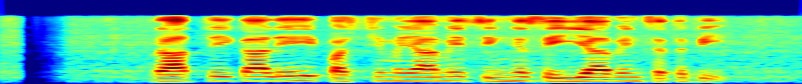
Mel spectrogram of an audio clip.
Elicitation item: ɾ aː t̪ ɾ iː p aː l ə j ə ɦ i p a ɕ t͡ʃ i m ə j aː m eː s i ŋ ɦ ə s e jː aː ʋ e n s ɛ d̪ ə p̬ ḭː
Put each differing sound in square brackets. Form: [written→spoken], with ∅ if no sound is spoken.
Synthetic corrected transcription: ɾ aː t̪ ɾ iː [p→k] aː l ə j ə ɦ i p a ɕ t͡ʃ i m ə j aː m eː s i ŋ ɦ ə s e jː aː ʋ e n s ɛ [d̪→t̪] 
